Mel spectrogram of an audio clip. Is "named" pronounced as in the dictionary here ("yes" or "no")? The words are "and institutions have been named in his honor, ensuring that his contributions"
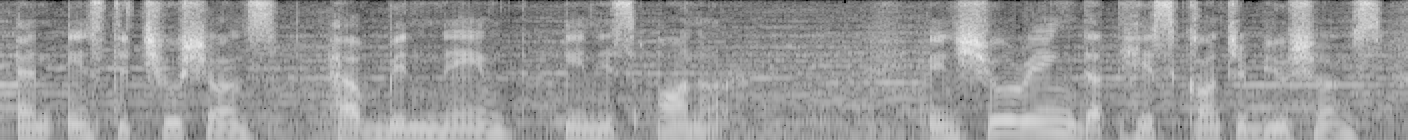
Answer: yes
